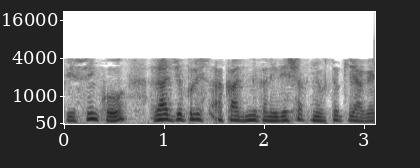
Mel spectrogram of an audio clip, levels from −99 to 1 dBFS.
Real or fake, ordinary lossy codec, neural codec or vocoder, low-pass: real; AAC, 16 kbps; none; 7.2 kHz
